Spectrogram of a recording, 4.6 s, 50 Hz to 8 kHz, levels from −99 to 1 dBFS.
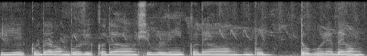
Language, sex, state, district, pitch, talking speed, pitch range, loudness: Chakma, female, Tripura, Unakoti, 240 Hz, 145 wpm, 235-245 Hz, -11 LUFS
